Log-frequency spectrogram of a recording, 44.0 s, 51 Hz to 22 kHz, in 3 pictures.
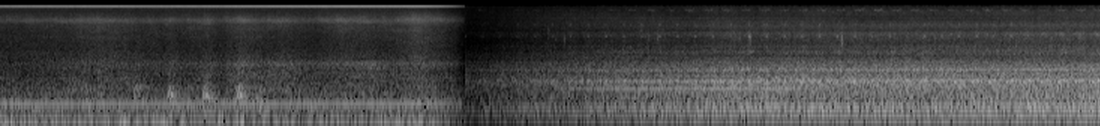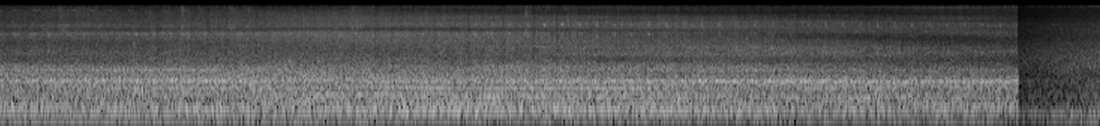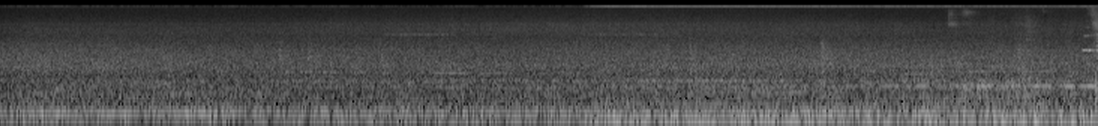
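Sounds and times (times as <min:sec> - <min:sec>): steady tones: 0:00.0 - 0:06.2
steady background noise: 0:00.0 - 0:43.9
train wheels rumbling on track: 0:35.2 - 0:43.9.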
